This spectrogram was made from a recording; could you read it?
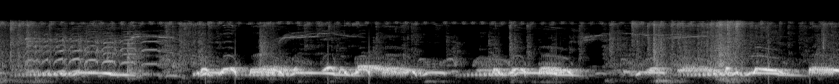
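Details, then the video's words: Spotted dove of the leopard variety, very vocal, cooing loudly while walking; rapid runs of short, hollow, wavering coos follow one another with brief pauses and scattered clicks and rustles behind. "Suara Derkuku Leopard Volume Besar Super Gacor Bunyi Sambil Jalan"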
